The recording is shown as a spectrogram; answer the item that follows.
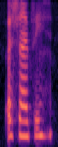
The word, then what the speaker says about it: Ashanti: Ashanti. A-S-H-A-N-T-I.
